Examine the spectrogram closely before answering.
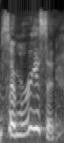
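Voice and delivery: ordinary talk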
